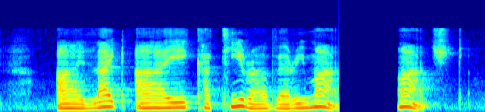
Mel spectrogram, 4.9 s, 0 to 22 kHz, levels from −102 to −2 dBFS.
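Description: At 3.39 s a stream reconnect cuts the speech for 574 ms, then resumes 279 ms earlier, repeating audio. That repeat distinguishes it from a plain dropout.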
